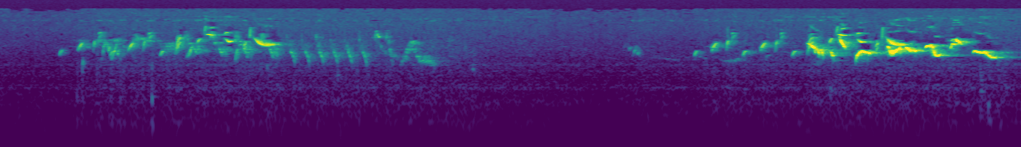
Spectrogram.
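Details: European goldfinch delivering a fast, jumbled twittering song of bright chirps and buzzy trills, two phrases split by a short silence, the second louder and denser with ringing notes.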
